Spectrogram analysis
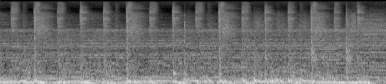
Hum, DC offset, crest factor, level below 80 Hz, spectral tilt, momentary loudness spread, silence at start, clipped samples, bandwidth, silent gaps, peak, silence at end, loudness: none; under 0.1%; 12 dB; -20 dBFS; -4 dB/octave; 2 LU; 0 s; under 0.1%; over 20 kHz; none; -2 dBFS; 0 s; -14 LUFS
